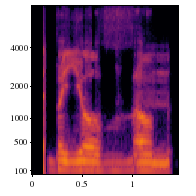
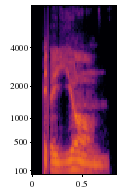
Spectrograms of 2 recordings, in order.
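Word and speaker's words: ביום: So when vav has a holam on top of it, then the vav does not make a v sound. It only sound with a vowel on top of it. Oh, so we would not say bayovom. We would say bayom. The v sound of the vav just totally goes away because the vowel o is on top.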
